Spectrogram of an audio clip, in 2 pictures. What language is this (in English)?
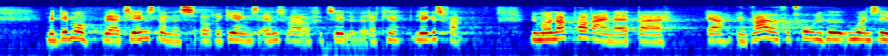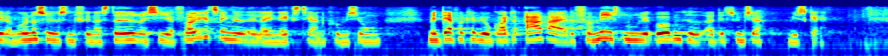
Danish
